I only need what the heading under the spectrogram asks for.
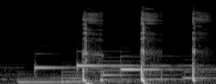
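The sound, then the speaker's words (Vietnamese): An ill, weak man coughs three sharp times at an uneven pace over a steady, sustained musical tone. “Người chồng gắng gượng ngồi dậy mà ho khụ khụ.”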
